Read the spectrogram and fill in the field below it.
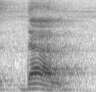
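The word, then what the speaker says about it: دال: The first letter to be discussed is dal. This consonant letter is pronounced very crisply and similar to a frontal d in English.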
